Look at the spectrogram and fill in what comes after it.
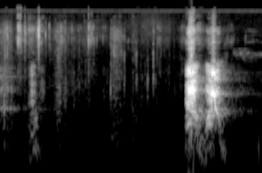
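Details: An Alaskan Malamute in its home garden gives two loud, deep barks in quick succession after faint rustling, confronting a swan walking through the garden.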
